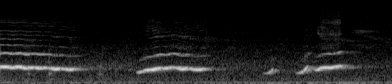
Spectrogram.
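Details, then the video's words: Zoo-kept Lar gibbon calling with sliding whistled hoots, a long falling note, then rising swoops and short upward notes building toward the end, quiet room behind. "Lar gibbon Monkey Sounds"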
